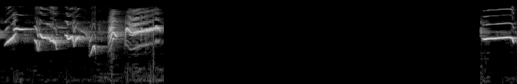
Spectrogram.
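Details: A wild-style 'forest voice' song of an Oriental magpie-robin, used for training young birds: a rapid, jumbled sequence of sweeping whistled notes, a long quiet gap, then a high clear phrase starting again.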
